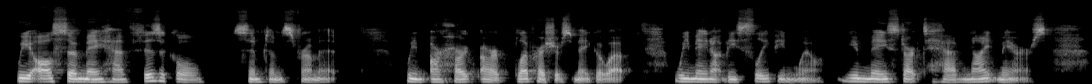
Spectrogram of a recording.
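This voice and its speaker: Fairly slow speech in an American accent against a quiet background. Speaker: psychiatric nurse and nursing association president. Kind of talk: interview.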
